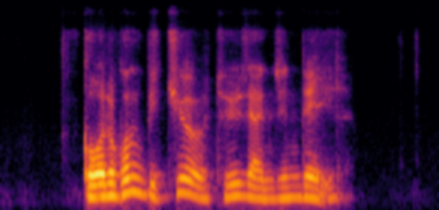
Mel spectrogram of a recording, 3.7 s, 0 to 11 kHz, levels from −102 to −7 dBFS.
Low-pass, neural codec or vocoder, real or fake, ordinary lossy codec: 7.2 kHz; codec, 16 kHz, 1.1 kbps, Voila-Tokenizer; fake; Opus, 24 kbps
